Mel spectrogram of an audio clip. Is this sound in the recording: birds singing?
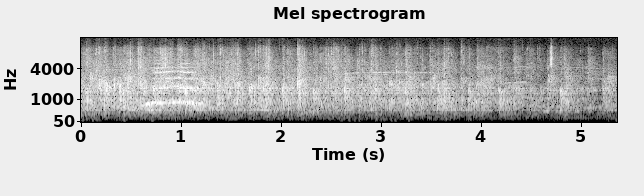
no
